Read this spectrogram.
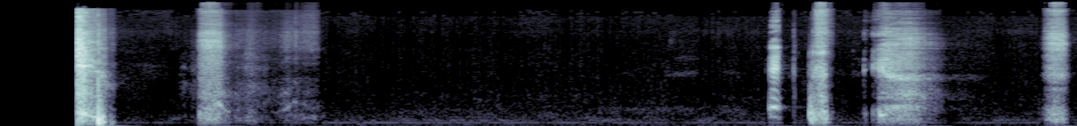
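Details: Sneezing fit after being outside, some sneezes stifled, some not: a run of sharp explosive bursts, some preceded by quick inhalations, with quiet pauses between; a bout of repeated sneezes.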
